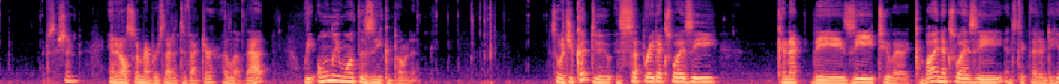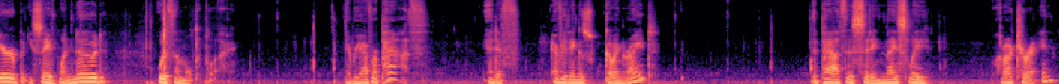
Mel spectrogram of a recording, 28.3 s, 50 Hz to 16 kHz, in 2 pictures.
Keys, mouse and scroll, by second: 3.0 click, 5.5 click, 5.9-7.0 drag, 7.2 click, 15.0-17.0 drag, 17.5 click, 18.0-18.4 scroll down 5, 18.4 middle drag, 18.7 scroll up 1, 18.8 scroll down 1, 20.2 scroll down 2, 20.8-21.4 scroll down 6, 23.1 click, 24.0 scroll up 2, 24.2 scroll down 1, 24.4-24.9 middle drag, 25.2-25.5 scroll down 2, 26.1-26.8 scroll up 5.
